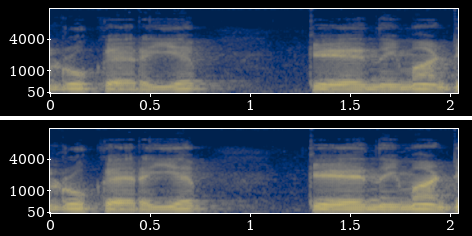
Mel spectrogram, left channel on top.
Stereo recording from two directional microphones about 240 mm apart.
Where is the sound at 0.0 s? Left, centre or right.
Centre.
